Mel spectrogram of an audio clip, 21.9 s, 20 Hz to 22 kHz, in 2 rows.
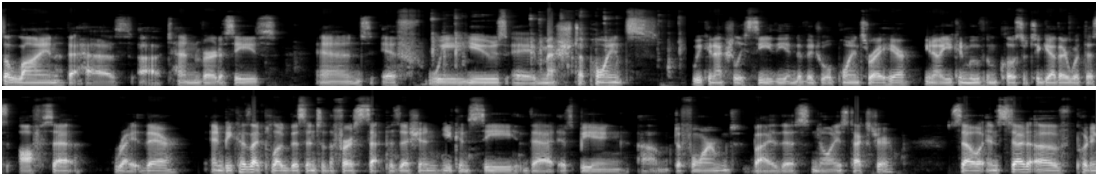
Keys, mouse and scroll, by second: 0.2 middle click, 2.2 middle click, 2.7 middle click, 3.3 click, 3.8 click, 4.3 shift+a, 9.2 shift+middle click, 9.2-9.7 scroll up 1, 10.9-14.7 shift+drag, 14.7 scroll down 1, 15.0 middle click, 15.5-15.9 scroll down 1, 15.9 middle click, 19.4 scroll up 2, 19.7 middle click, 21.0-21.8 drag.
